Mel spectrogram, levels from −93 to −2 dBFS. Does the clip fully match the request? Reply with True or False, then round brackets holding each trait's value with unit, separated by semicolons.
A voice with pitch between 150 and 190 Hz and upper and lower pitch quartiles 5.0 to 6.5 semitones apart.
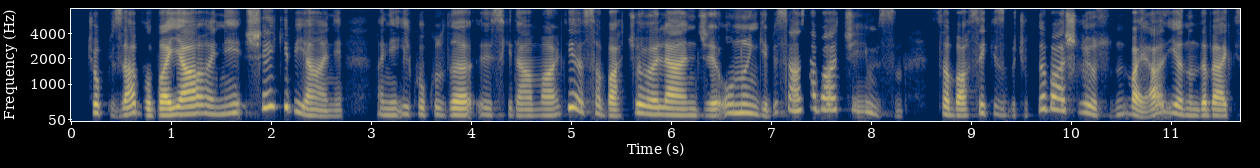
True (185 Hz; 5.5 semitones)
